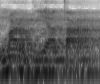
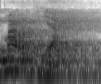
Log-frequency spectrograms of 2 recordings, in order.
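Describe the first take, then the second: First: The word ends with a ta syllable. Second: The word ends with an h sound. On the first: The speaker calls it wrong. "Tidak boleh mardiyata" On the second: The speaker calls it right. "tapi mardiyah"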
